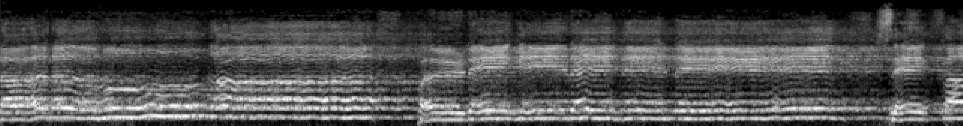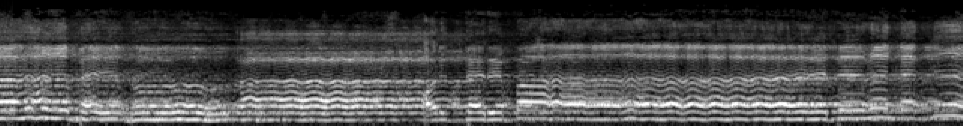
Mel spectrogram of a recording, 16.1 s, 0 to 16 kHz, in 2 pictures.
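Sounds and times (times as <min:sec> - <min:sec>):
man singing: 0:00.0 - 0:16.0.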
